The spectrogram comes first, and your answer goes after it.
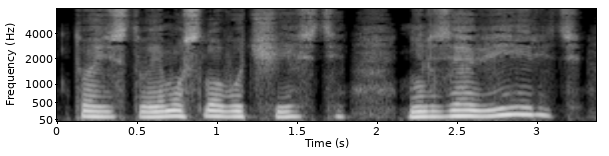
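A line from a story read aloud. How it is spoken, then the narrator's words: Sad question. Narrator (Russian): грустно уточнила Полина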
